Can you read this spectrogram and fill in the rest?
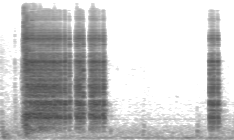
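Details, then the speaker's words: Honda Civic that won't start, sound heard at the fuse box: turning the key gives dry creaking or chattering bursts and no crank, while the dash lights up. The relay chatters on low voltage from a failing ignition switch. "So you hear kind of that creaking noise is the best way to describe it in the fuse box when you're trying to start it."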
